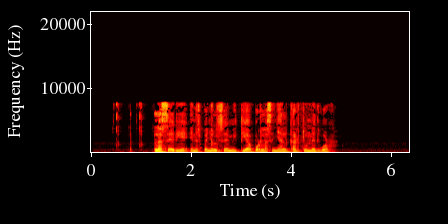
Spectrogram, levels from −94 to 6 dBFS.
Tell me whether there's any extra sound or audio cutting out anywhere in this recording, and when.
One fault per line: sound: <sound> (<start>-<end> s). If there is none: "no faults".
no faults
